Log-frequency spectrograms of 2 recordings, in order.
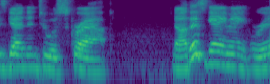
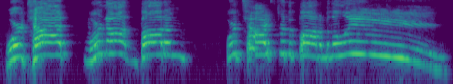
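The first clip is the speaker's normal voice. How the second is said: excited shout; 12 semitones higher than usual. Real, not acted. Team ties for bottom, streamer yells.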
